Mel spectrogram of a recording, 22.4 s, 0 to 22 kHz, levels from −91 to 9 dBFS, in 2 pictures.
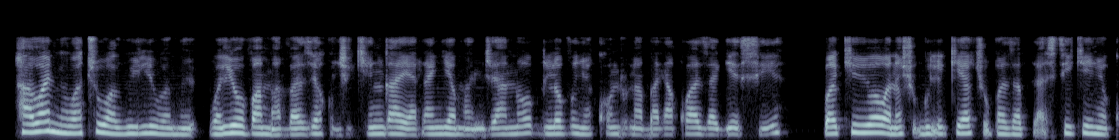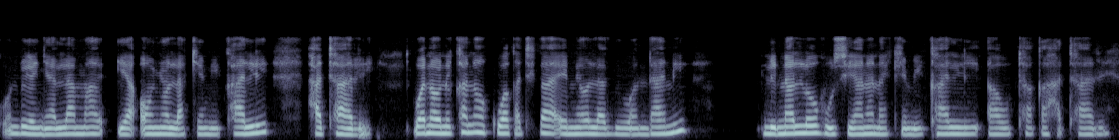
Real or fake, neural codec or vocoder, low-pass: fake; codec, 16 kHz, 4 kbps, FunCodec, trained on Chinese and English, 50 frames a second; 7.2 kHz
